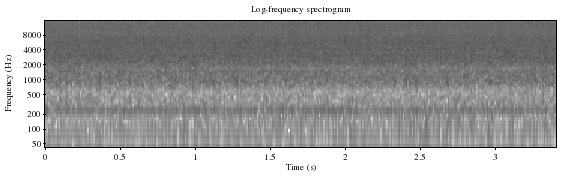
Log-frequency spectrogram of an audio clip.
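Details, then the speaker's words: Home AC unit on a slab house: only the condenser fan whooshes with a faint hum, compressor not running; capacitor first suspected, but chipmunk nest found under a cover and wiring to the compressor damaged. "I think the capacitor might be dead because it's compressor's not running the Fan's running but the compressor's not running"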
